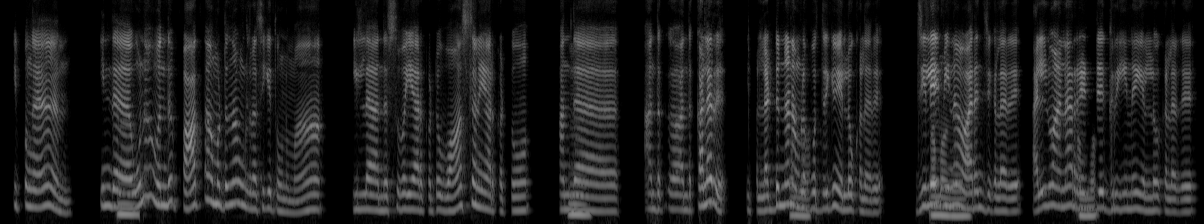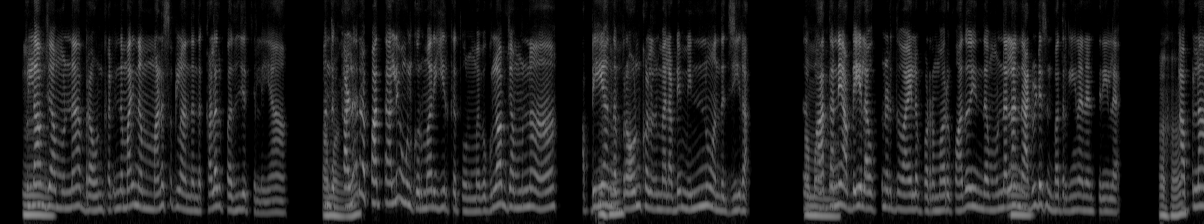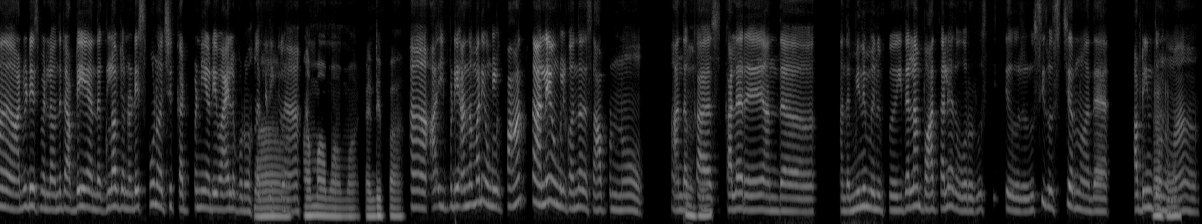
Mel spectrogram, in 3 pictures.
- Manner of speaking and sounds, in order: drawn out: "அந்த"; in English: "எல்லோ"; in English: "ரெட், கிரீன், எல்லோ"; horn; in English: "ப்ரவுன்"; in English: "ப்ரவுன்"; in English: "அட்வர்டைஸ்மென்ட்"; in English: "அட்வர்டைஸ்மென்ட்ல"; in English: "கட்"; laughing while speaking: "அப்டியே வாயில போடுவாங்க. பார்தீங்களா?"
- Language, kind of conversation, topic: Tamil, podcast, ஒரு தெருவோர உணவுக் கடை அருகே சில நிமிடங்கள் நின்றபோது உங்களுக்குப் பிடித்ததாக இருந்த அனுபவத்தைப் பகிர முடியுமா?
